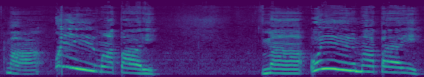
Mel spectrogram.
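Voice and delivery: very slow, drawn-out reading aloud; a teacher's slow, careful model read. Shown as a demonstration. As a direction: stretch each word slowly for the pupil. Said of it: "teacher models slow reading".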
